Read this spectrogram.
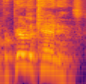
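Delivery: high, loud imitated battle command; shouted order. Beast Pirates readying for battle, imitated shouted order. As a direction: call the order across the deck. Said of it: "you see the Beast Pirates going".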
